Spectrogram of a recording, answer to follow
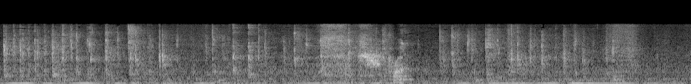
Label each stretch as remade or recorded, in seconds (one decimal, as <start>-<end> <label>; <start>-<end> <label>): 0.0-1.6 recorded; 1.6-2.3 remade; 2.3-2.8 recorded; 2.8-6.9 remade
